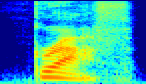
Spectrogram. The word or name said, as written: graph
